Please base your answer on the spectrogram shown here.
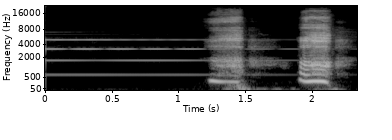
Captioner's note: sigh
